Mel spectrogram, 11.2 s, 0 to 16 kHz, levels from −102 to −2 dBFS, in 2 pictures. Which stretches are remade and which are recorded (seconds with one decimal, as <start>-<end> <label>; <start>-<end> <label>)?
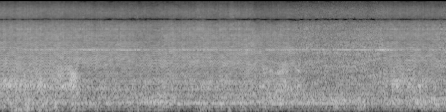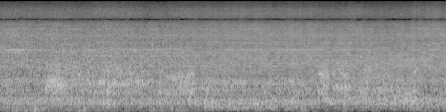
0.0-3.7 remade; 3.7-4.8 recorded; 4.8-5.5 remade; 5.5-7.9 recorded; 7.9-11.2 remade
